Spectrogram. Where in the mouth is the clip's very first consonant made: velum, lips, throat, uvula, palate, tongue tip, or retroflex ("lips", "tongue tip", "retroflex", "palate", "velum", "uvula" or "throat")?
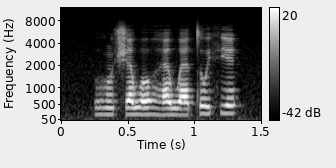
throat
